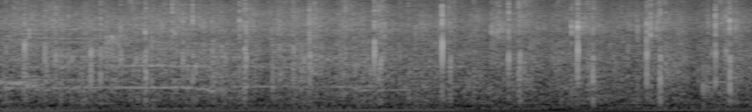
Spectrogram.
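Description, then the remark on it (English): An audience claps their hands for Jesus in a steady, dense wash of applause, many sharp overlapping claps sustained throughout, with a low hum underneath and no talking. “Give Jesus a great big hand clap all over this place.”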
